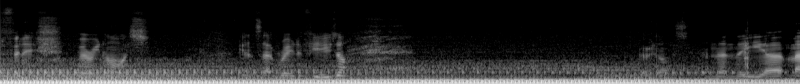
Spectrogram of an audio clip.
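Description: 2019 BMW M135i's turbocharged four-cylinder engine idling, heard close to the tailpipes as a steady low drone that eases slightly near the end.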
